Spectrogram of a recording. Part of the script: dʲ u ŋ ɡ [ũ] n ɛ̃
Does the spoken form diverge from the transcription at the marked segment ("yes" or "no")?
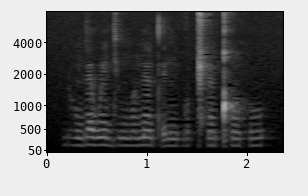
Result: yes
